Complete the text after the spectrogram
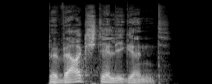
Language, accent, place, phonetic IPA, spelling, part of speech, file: German, Germany, Berlin, [bəˈvɛʁkʃtɛliɡn̩t], bewerkstelligend, verb, De-bewerkstelligend.ogg
- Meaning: present participle of bewerkstelligen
